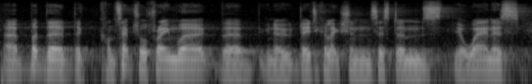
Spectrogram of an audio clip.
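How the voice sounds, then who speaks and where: A man's voice: mid-range voice, little pitch movement, a little fast, a bit bright. Male panel moderator in a reverberant hall. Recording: reverberant hall with background noise.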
